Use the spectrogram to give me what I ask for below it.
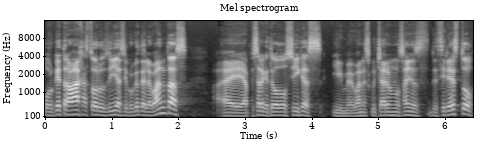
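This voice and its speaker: A man with a Mexican accent, medium in pitch, at a moderate pace, with ordinary pitch variation. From Mexico, Mexico City and Yucatán. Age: 30s. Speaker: university rector. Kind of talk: talk-style self introduction. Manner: hesitant fillers (eh).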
